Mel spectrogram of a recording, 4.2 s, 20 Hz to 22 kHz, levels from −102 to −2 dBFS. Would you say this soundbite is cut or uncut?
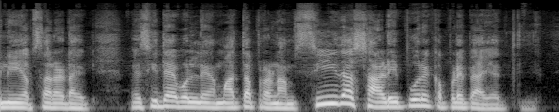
uncut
